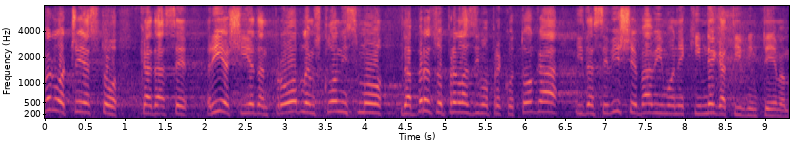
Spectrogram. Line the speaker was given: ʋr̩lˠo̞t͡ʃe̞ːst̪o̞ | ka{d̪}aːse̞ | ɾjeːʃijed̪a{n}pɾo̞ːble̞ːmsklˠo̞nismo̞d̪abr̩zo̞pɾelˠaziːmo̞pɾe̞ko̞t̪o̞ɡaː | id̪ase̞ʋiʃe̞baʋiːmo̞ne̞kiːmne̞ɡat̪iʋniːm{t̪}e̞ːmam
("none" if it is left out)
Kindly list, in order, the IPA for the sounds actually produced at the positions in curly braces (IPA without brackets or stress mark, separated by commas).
d̪, n, t̪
